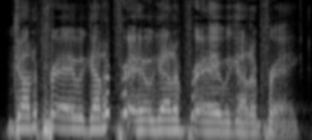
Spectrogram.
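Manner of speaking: insistent chant, easing down in pitch; urgent looping refrain, loud at first; drumbeat repetition. Retold or imitated. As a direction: repeat it like beating a drum. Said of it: "Like beating the drum".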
